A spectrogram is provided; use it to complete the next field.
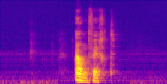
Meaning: first/second/third-person singular dependent-clause present indicative of aanvechten
- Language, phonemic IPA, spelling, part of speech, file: Dutch, /ˈaɱvɛxt/, aanvecht, verb, Nl-aanvecht.ogg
